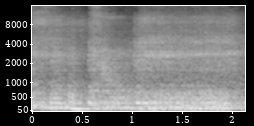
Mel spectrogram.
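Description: Beatboxing through a microphone and PA: a continuous vocal rhythm with deep bass sounds.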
